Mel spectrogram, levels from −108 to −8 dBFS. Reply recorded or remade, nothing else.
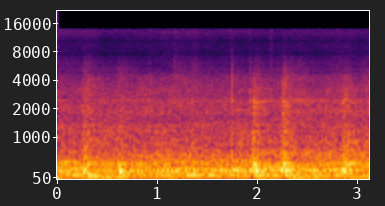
remade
